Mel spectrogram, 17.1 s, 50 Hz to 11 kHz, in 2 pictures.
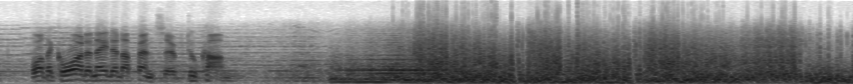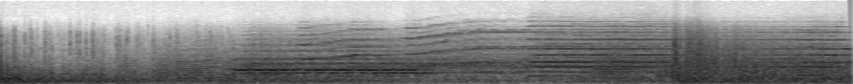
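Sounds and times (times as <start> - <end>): battle rumble with rapid crackling: 3.1 - 12.9
orchestral music held note: 10.9 - 15.6.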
